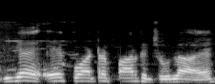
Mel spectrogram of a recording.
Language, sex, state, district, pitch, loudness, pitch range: Hindi, male, Uttar Pradesh, Hamirpur, 150 Hz, -13 LUFS, 130-155 Hz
